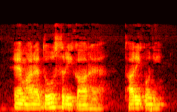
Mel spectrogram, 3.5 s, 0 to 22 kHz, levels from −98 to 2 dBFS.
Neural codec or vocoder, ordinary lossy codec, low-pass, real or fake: none; MP3, 64 kbps; 9.9 kHz; real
